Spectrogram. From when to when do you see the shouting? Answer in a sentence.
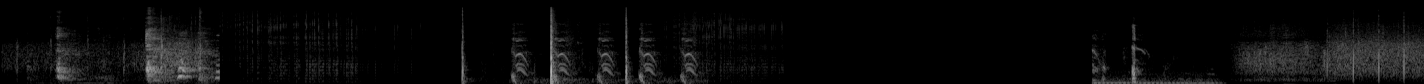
You can't hear the shouting here.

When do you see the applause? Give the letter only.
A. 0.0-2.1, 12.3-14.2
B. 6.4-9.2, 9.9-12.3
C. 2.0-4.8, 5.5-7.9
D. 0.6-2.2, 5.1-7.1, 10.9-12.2
A.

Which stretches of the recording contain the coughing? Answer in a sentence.
You can hear the coughing from 0.6 to 2.2 s, from 5.1 to 7.1 s and from 10.9 to 12.2 s.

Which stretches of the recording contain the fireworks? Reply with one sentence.
The fireworks can be heard from 2.0 to 4.8 s and from 5.5 to 7.9 s.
